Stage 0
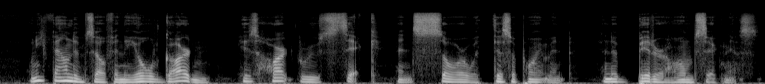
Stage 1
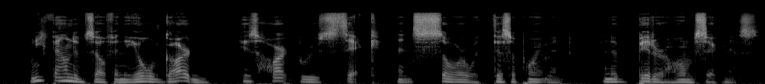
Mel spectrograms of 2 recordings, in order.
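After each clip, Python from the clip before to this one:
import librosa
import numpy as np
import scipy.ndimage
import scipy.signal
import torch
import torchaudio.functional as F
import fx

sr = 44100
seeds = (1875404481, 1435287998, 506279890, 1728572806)

y = F.preemphasis(torch.from_numpy(x), 0.9).numpy()
y = fx.noise_reduce_blind(y, sr, reduce_db=10)
y = fx.band_shelf(y, sr, hz=3100.0, db=12.5, octaves=1.1)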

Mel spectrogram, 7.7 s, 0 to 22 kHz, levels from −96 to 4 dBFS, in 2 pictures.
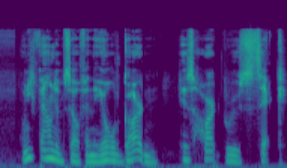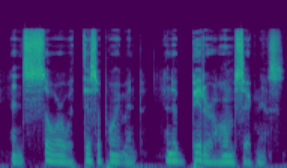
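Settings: y = fx.band_squash(x, sr, depth_pct=40)
y = y * librosa.db_to_amplitude(-1.5)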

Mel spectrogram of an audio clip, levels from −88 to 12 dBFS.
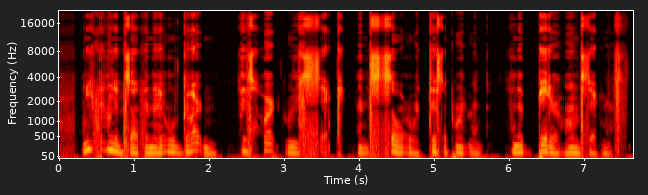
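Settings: y = fx.step_gate(x, sr, bpm=187, pattern='xxx.xxx.xx', floor_db=-12.0, edge_ms=4.5)
y = fx.env_phaser(y, sr, low_hz=350.0, high_hz=1900.0, full_db=-26.5)
y = np.repeat(y[::4], 4)[:len(y)]
y = y * librosa.db_to_amplitude(8.5)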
